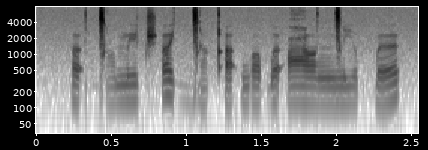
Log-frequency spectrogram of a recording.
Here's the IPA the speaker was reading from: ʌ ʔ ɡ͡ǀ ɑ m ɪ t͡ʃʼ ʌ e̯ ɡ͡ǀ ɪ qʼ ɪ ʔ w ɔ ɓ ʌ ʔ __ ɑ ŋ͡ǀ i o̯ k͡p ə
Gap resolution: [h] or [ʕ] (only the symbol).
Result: ʕ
